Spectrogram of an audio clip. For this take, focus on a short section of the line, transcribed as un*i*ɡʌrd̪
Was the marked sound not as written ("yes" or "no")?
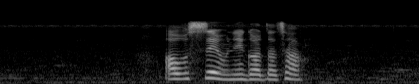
yes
